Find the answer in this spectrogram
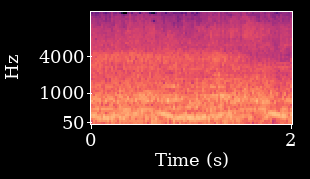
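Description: Race car engine sound effect, a steady run of repeated falling-then-rising pitch swoops, over background music.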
